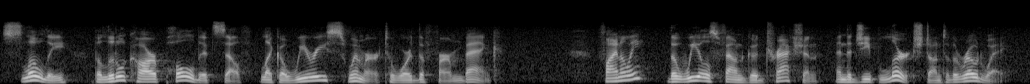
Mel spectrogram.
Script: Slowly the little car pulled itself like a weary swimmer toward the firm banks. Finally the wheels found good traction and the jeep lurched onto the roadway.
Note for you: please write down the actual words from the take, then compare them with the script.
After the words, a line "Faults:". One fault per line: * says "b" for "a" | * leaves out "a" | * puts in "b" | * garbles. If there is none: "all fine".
Slowly the little car pulled itself like a weary swimmer toward the firm bank. Finally the wheels found good traction and the jeep lurched onto the roadway.
Faults:
* says "bank" for "banks"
